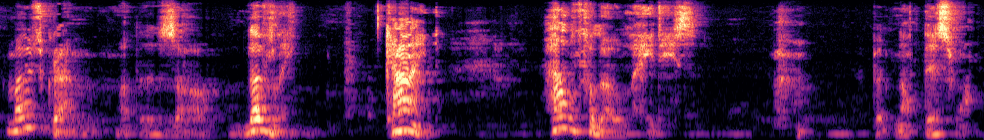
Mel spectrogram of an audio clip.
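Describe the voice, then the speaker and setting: A man narrates a children's story as a teacher would, taking his time over each phrase. His delivery is expressive and emphatic, in a mid-range voice. The sound is slightly dull and lo-fi. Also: mid-range voice, slow pace, gravelly, pauses often. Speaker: teacher reading aloud to pupils.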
